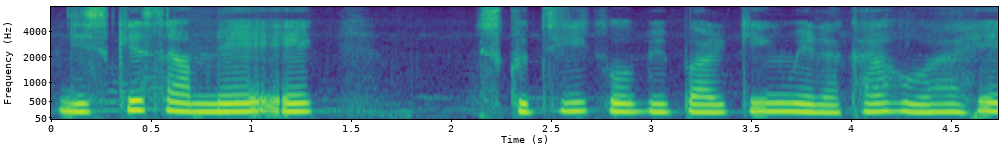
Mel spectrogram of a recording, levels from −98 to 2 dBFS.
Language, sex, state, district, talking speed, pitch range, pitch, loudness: Hindi, female, Arunachal Pradesh, Papum Pare, 140 wpm, 210-230 Hz, 220 Hz, -16 LUFS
